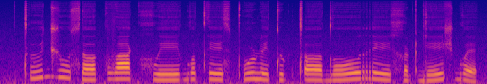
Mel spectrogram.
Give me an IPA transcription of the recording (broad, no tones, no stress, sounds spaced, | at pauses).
tʼ ɯ d͡ʒ uː s ɾ ʌː k v aː k xʷ eː ɡʷ ʌ t̪ʰ eː s pʼ u ɳ e t u ʈ tʼ ʌː d̪ oː r eː x ʌ ʈ ɡ eː ʃ ɡʷ ɛ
